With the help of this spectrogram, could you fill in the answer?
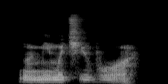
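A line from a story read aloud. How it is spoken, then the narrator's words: Near moan. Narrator (Russian): почти простонала Дельпьеро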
